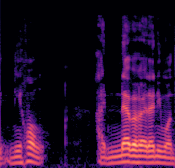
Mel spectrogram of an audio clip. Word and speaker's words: Nihon: Nepon. Yeah, you know, nip as a pronunciation exists, but I've never heard it. I I haven't heard it once in Japan. They always say nihong.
